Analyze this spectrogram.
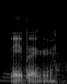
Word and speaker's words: RayBurger: Yes, RayBurger is pronounced like hamburger, except instead of ham, it's Ray. RayBurger.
